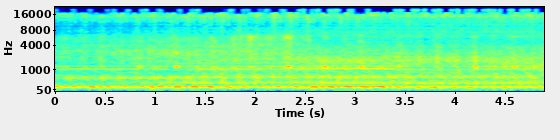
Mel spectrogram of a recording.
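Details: Ford 4.6 V8 idling with a steady low hum and a light, quick tick two or three times a second, suspected timing chain but caused by the belt tensioner; the noise stops when pressure is applied with a pry bar.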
